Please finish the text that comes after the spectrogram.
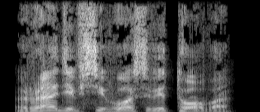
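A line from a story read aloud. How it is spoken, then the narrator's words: Disbelieving mutter. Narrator (Russian): с недоверием пробормотал он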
